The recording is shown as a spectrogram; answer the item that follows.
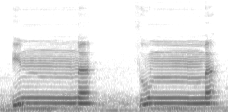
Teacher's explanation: Gunna pangkal hidung, nun tasdid dan mim tasdid.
